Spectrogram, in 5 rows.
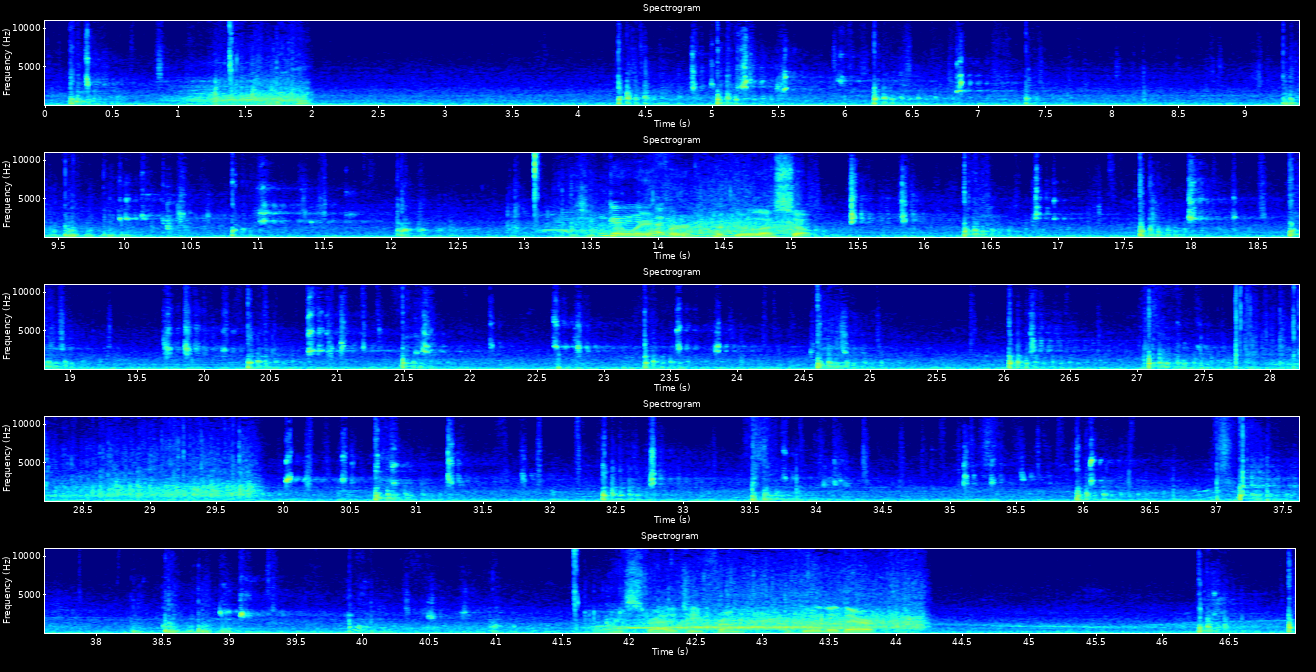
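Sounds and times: crowd applause: 0.9 - 2.0, 13.2 - 15.0, 28.2 - 29.8, 41.7 - 44.3
tennis ball hits and bounces: 4.2 - 7.5, 9.3 - 19.2, 19.9 - 21.8, 22.6 - 25.1, 26.0 - 28.7, 31.8 - 34.3, 35.1 - 36.4, 37.0 - 37.6, 38.2 - 43.8, 46.2 - 46.9.

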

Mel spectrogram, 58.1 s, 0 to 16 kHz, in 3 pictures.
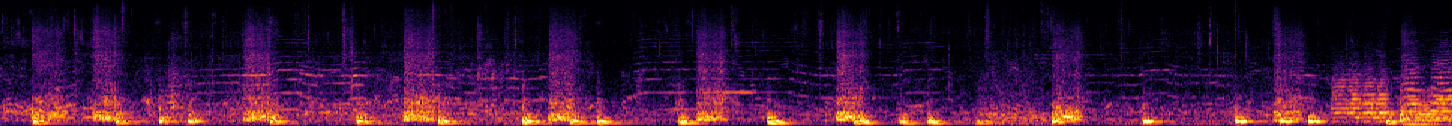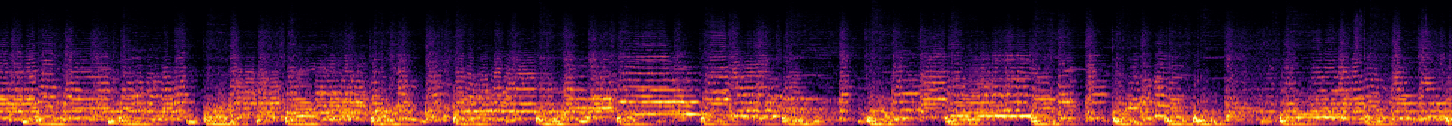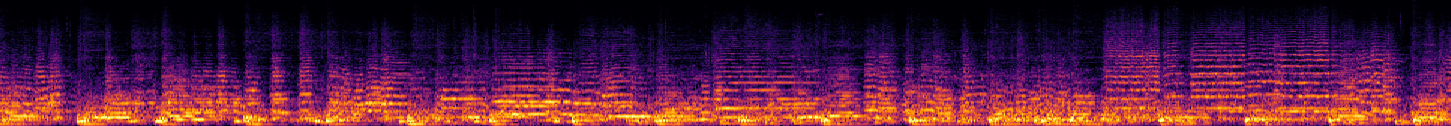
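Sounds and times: trombones and trumpets playing: 17.7 - 58.0.

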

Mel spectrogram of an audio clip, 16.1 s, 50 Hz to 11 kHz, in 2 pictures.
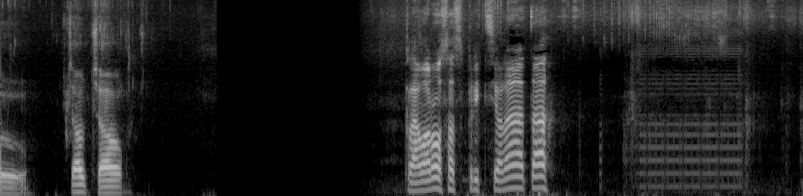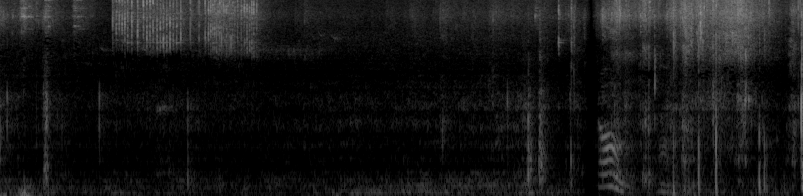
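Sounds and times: faint steady buzzing tone: 5.8 - 7.6
thin high hiss: 5.9 - 7.5.

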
